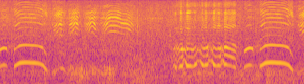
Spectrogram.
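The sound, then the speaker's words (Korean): A storm at sea with rain and crashing waves makes a loud, continuous roar, a dense wash of noise that surges and ebbs throughout without pause. “배는 몇 시간을 떠다니다가 폭풍우를 만나게 되었어요. 파도는 강력하고 무시무시했죠.”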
